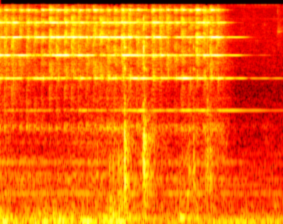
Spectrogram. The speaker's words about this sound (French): Puis je vais ouvrir un autre signal. Ça, c'est l'annonce d'un train, donc qui va arriver.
